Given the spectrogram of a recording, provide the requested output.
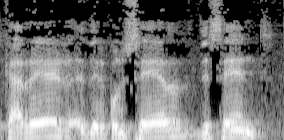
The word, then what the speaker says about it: Carrer del Consell de Cent: Es Carrer del Consell de Cent, 338. – Impecable pronunciación catalana.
